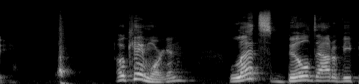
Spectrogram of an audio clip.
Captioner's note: swoosh effect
